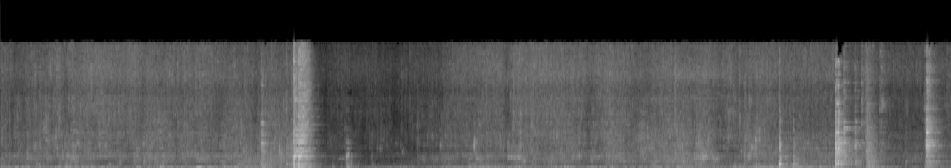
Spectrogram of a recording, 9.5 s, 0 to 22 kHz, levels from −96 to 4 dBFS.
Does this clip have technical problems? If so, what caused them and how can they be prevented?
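No, nothing in this recording of sounds stood out as a technical problem on listening, so there is nothing here to trace to a cause or to prevent.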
